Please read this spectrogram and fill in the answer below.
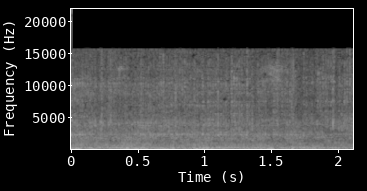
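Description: Steady low rumble of a car's engine and tyre noise, heard from inside the moving car's cabin.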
